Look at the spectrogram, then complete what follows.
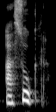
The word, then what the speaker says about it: azúcar: Por ejemplo, la palabra azúcar. Azúcar es una palabra grave y se acentúa en la penúltima sílaba.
